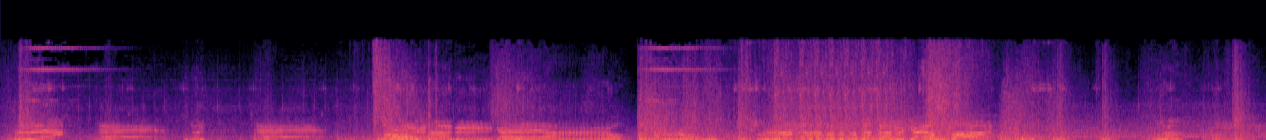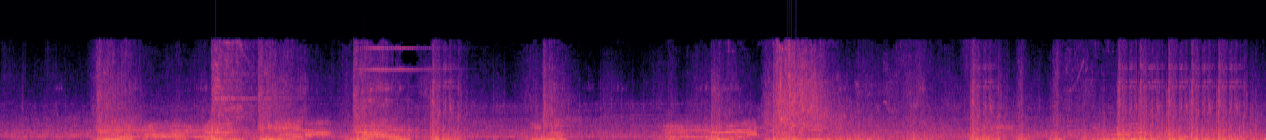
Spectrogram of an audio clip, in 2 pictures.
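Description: Punches and slams thud and crack in quick bursts.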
